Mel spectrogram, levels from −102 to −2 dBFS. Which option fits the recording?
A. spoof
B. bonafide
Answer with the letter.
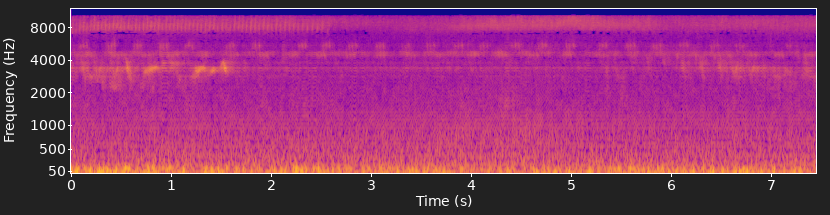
A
